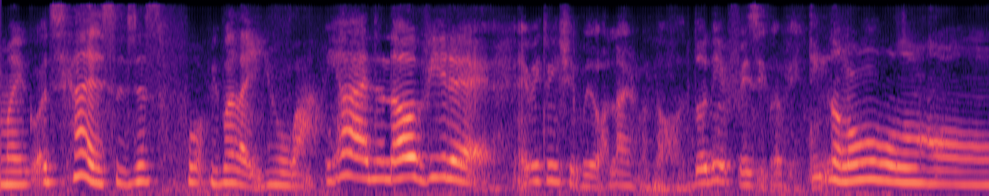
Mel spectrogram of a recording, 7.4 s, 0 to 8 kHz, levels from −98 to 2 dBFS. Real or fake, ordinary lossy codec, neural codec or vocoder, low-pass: fake; none; codec, 16 kHz, 2 kbps, X-Codec, HuBERT features, trained on LibriSpeech; 7.2 kHz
